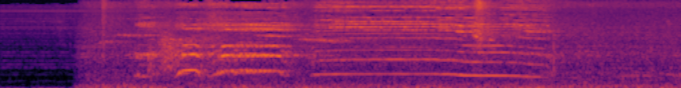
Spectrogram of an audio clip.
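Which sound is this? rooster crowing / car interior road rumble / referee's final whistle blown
rooster crowing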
